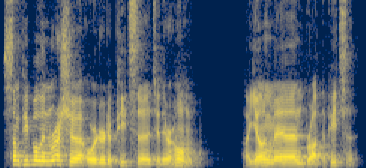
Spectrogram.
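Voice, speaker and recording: A man reading a short, simple news story aloud in a plain, measured way. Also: medium pitch, lively intonation. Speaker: news reader.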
